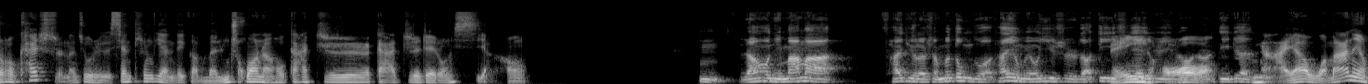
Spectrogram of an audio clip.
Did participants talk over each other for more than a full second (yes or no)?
yes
